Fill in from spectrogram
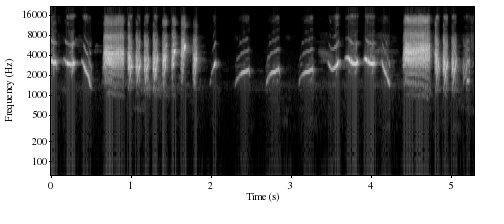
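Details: Long-tailed shrike singing energetically, used as a lure to make other shrikes answer: clear slurred whistles rising and falling between harsh, buzzy rattling bursts, then more whistled phrases and a closing harsh burst.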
